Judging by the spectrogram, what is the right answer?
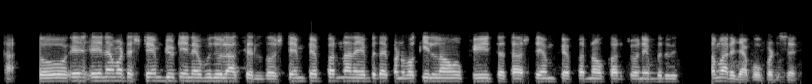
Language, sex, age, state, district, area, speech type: Gujarati, male, 60+, Gujarat, Rajkot, urban, conversation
